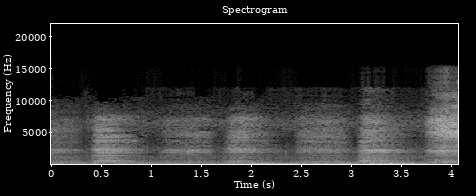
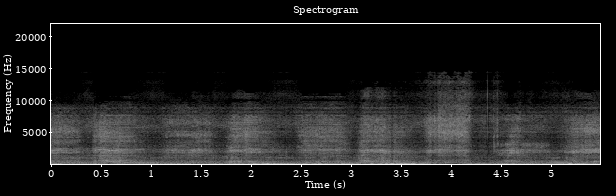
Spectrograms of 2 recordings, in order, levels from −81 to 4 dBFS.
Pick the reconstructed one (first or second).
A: second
